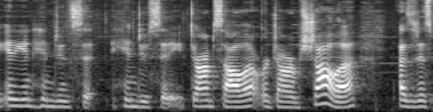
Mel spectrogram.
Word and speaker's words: Dharamshala: Dharamsala, or Dharamshala, as it is pronounced in Hindi, means spiritual dwelling, combining the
